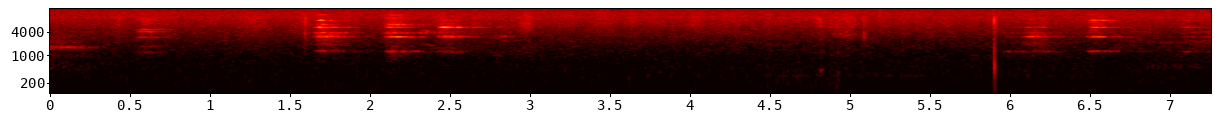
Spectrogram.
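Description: A cat gives short, high chirping meows.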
